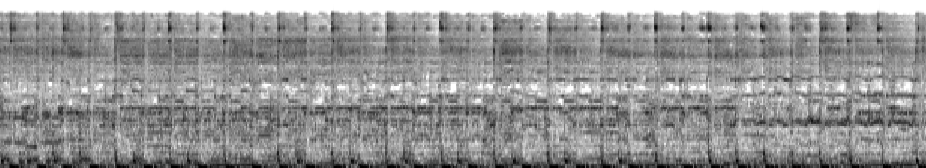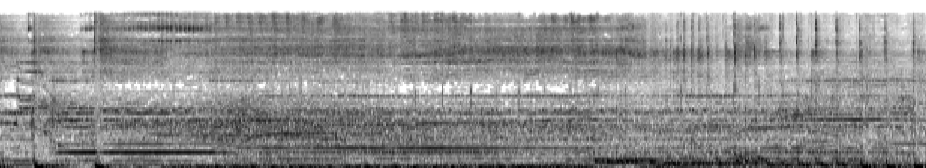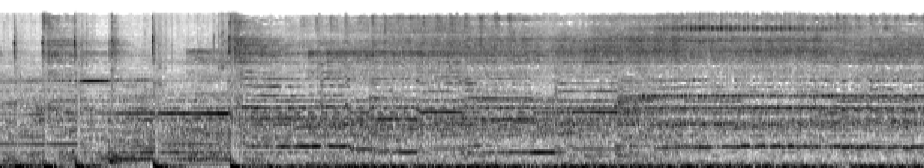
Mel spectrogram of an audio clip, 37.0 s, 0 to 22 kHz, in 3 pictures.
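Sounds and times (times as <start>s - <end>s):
bass guitar: 0.0s - 37.0s
drums: 0.0s - 37.0s
electric guitar long held notes: 0.0s - 37.0s.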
